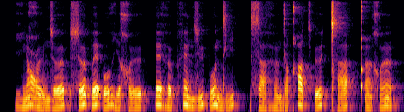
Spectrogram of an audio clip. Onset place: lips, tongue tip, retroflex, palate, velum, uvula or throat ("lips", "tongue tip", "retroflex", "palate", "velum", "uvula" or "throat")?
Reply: throat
